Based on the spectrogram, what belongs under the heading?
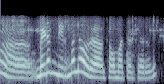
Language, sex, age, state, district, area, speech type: Kannada, female, 30-45, Karnataka, Gadag, rural, conversation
